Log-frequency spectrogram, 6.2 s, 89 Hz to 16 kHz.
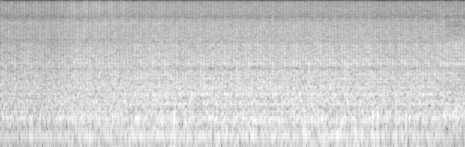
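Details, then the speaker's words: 2004 Ford Ranger diesel at idle after an AC rebuild with a new compressor, replacing one weakened by a leaking evaporator: steady, even idle with the compressor cycling on and off normally. "ตัวนี้จะเป็นตัวคอมแอร์ใหม่นะคะตอนนี้เขาทำงานค่ะพร้อมตัดนะคะคอมแอร์ตัดต่อปกตินะคะ"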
